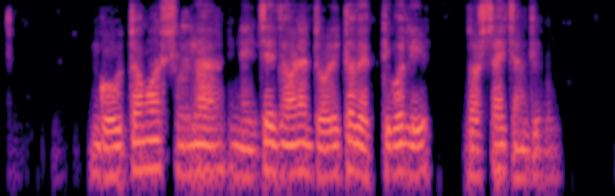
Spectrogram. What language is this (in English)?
Odia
